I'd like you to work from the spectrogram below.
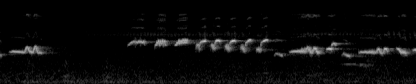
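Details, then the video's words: Murai lure song meant to make another bird answer: loud, varied whistled phrases, a slurred opening note, a pause, then quick rolling warbled notes and a series of clear swooping whistles. "PANCINGAN MURAI NYAUT LANGSUNG"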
